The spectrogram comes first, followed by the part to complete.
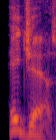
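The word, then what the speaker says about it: Hejaz: a more Jaz in 1925 he extended his he Jaz in fact is how they pronounce it he extended his Arabia in 32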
